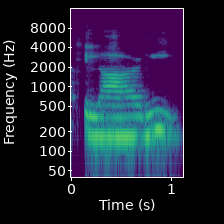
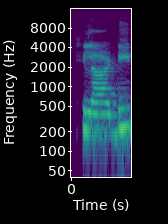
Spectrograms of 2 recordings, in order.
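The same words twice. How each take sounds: First: "खिलाड़ी" low, with flapped R; "khilaaree", flap instead of D in "खिलाड़ी"; correct consonant. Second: "खिलाड़ी" with hard D, "khilaadee"; plain D sound in "खिलाड़ी"; wrong consonant. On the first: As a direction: flick the tongue in "खिलाड़ी". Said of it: "ड के नीचे बिंदी लगानी पड़ेगी". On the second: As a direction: stop the tongue in "खिलाड़ी". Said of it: "खिलाड़ी नहीं होता है". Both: Shown as a demonstration.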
